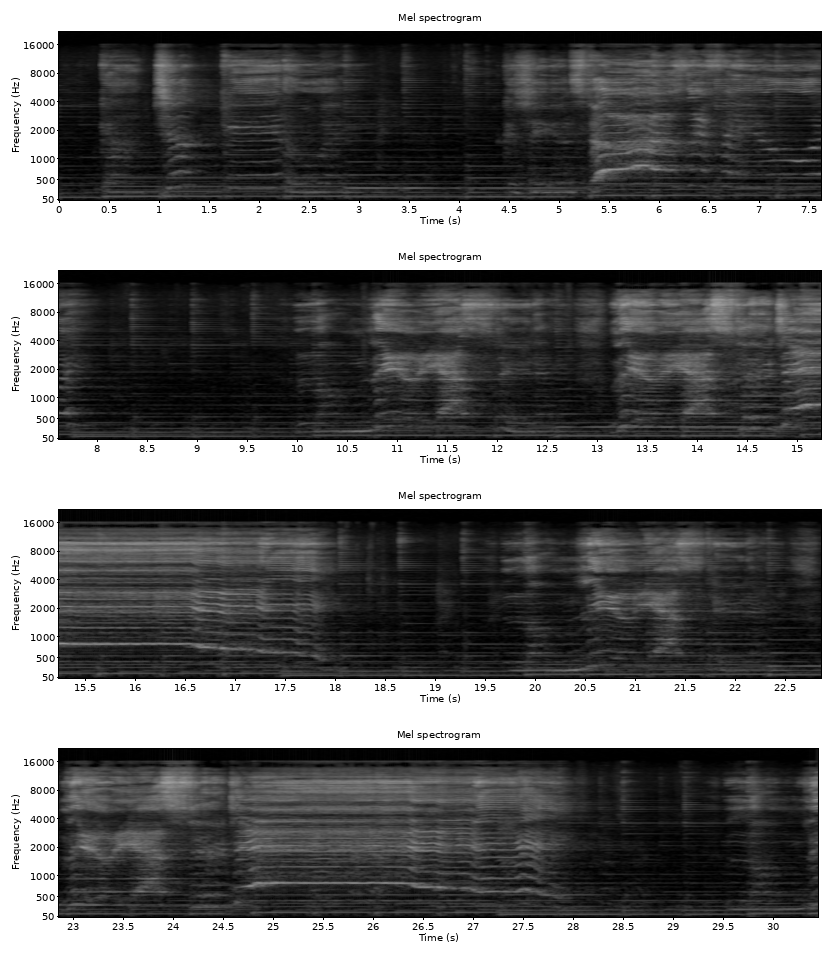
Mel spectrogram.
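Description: A man singing to his own strummed acoustic guitar, holding a long high note twice, about halfway through and again past two-thirds of the way.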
